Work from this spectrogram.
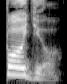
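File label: "pollo", Spanish, female; mekanta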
